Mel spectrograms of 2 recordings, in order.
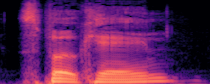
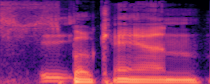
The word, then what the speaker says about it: Spokane: And we have been talking about this article from several sources, but this one is from the Spokesman Review out of Spokane, or Spokane, Washington, if you want to mispronounce it. – Spokane. – Yeah, that's the mispronunciation. Yeah, it's Spokane when you're there.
